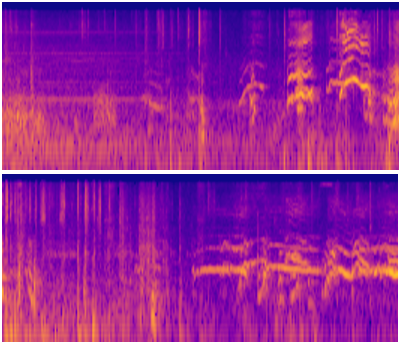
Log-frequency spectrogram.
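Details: Parson Jack Russell Terrier litter, three and a half weeks old, indoors; several pups give thin arched squeals and yelps, then a longer wavering whine near the end, with rustling and scuffling throughout.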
